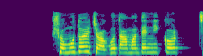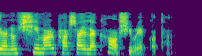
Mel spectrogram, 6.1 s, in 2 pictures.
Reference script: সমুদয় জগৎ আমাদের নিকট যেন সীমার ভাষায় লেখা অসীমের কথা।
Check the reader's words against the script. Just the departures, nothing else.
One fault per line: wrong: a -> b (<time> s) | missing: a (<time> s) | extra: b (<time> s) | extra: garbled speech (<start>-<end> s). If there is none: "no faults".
no faults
